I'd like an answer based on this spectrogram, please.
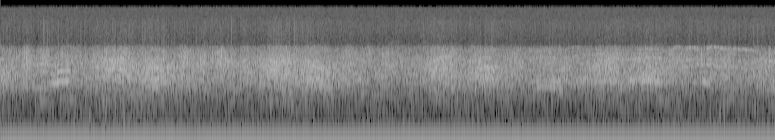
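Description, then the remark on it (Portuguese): A huge stadium crowd at a concert in Morumbi stadium roars and chants in a dense, continuous wall of voices while the stage is dark between songs, holding a steady, loud level throughout with no single speaker standing out. “Essa é a reação da plateia.”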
